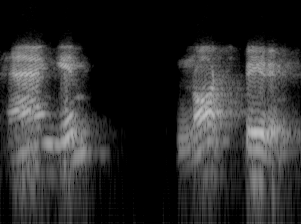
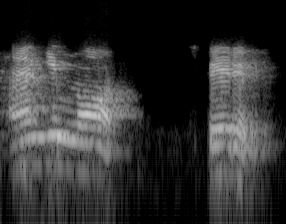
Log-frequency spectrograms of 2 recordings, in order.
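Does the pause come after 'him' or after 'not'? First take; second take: after him; after not. First: The pause falls after the first 'him'. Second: The pause falls after 'not'. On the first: The person should be executed. "You said it's a punishment" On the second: The person should be spared. "I am putting comma here"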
